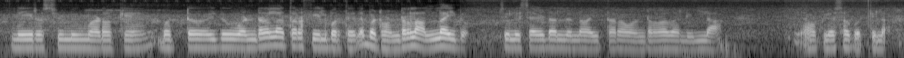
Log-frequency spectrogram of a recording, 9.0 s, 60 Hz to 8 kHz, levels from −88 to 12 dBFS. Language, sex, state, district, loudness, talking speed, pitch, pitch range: Kannada, male, Karnataka, Dharwad, -19 LUFS, 155 wpm, 145 Hz, 135-145 Hz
